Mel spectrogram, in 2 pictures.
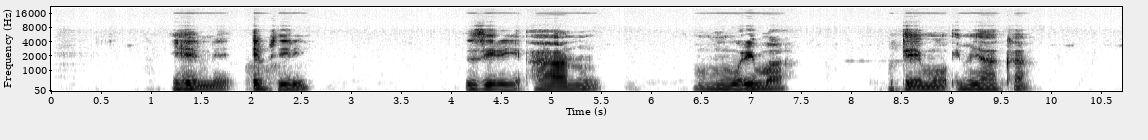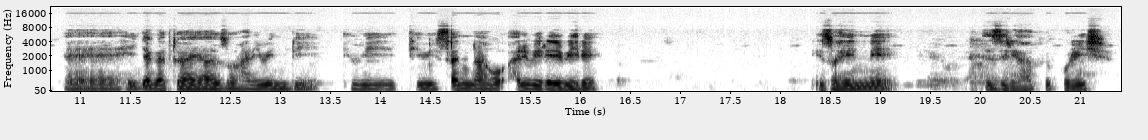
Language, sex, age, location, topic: Kinyarwanda, male, 18-24, Huye, agriculture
